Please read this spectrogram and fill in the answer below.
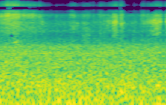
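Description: Faint breeze: a low wind rumble with light rustling that comes and goes.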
